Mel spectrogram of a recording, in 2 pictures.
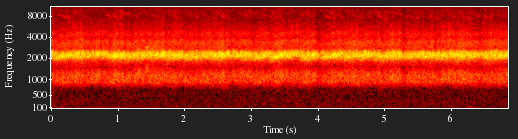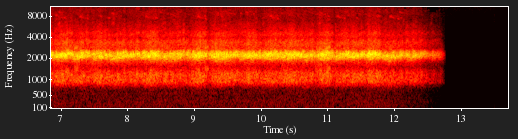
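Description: A dense pond chorus of frogs, countless rapid trilling calls blending into one steady, high-pitched drone.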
